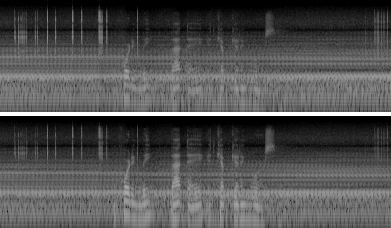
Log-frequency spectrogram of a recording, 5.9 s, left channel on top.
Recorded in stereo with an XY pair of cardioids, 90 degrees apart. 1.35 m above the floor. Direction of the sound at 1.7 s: 45° right.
